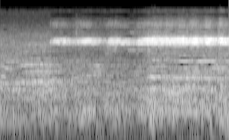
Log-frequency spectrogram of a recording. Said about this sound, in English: Now we got a whistle as the Model Towners got the ball in.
